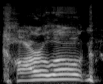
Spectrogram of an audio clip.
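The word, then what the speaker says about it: Karlo: So, Basil Carlo. Better. There you go. – It's pronounced Carlo.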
